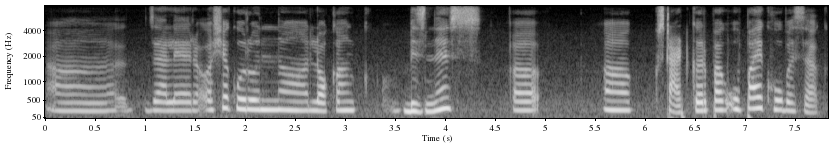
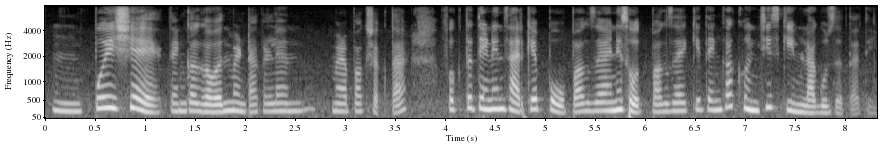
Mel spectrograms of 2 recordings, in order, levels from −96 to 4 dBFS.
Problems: none marked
